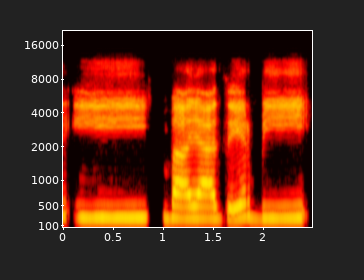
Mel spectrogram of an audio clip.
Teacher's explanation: یا پر جزم اس سے پہلے زیر تو یا مدہ، اس کو تھوڑا کھینچ کر پڑھنا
